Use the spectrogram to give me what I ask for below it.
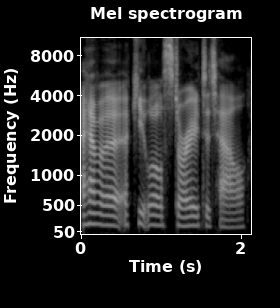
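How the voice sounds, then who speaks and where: A woman co-hosting a casual podcast, telling an anecdote in an animated way. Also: low voice, fairly quick, smooth, no echo, studio quality. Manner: animated storyteller. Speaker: podcast co-host.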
